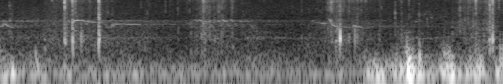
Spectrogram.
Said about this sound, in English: That's an American robin. They have a red belly. They have a three-note sort of swooping chirp that they do.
